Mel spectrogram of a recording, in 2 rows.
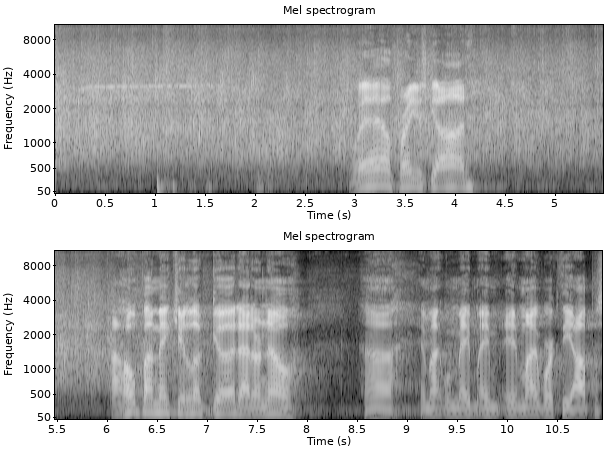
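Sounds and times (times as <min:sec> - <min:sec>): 
applause from a church congregation: 0:00.0 - 0:06.6
speech: 0:03.0 - 0:04.3, 0:06.0 - 0:08.0, 0:08.6 - 0:10.9.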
